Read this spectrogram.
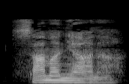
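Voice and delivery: slow, intoned magic word; spell incantation. Acted. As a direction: chant the spell word slowly.

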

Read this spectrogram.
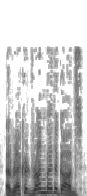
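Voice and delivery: high, elated exclamation; excited cry. A narrator's reading. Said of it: "she cried".

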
